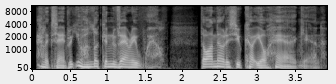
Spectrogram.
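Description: A man's voice: medium pitch, very animated, fairly quick, no room sound, clean studio sound, pitched above the performer's own voice. A man voicing an effusive seventeen-year-old witch girl with a lilting Southern US accent in an audiobook. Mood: gushing.

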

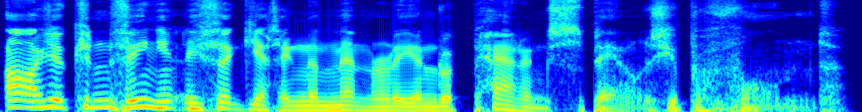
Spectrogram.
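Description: A man voicing an exasperated male wizard who speaks dryly and sardonically at an unhurried pace, in a storybook reading. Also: medium pitch, very animated, pitched above the performer's own voice, natural voice. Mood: sardonic. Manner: dry, sardonic, slow and measured.

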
